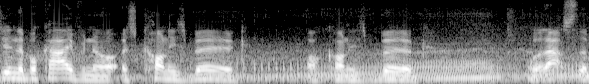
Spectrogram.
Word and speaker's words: Conisbrough: It's all about this castle and this place, Conisbrough. And that's how we pronounce it. That's the correct That is the correct way for the Yorkshire pronunciation.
